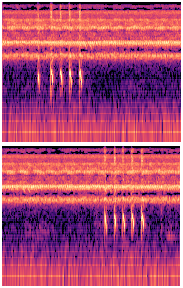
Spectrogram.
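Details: Night-time toad in a rainy garden gives two rapid series of about five clipped, mid-pitched notes, the bursts roughly three seconds apart, with a steady shrill insect drone running throughout.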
